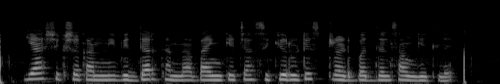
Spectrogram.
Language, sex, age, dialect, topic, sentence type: Marathi, female, 31-35, Standard Marathi, banking, statement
